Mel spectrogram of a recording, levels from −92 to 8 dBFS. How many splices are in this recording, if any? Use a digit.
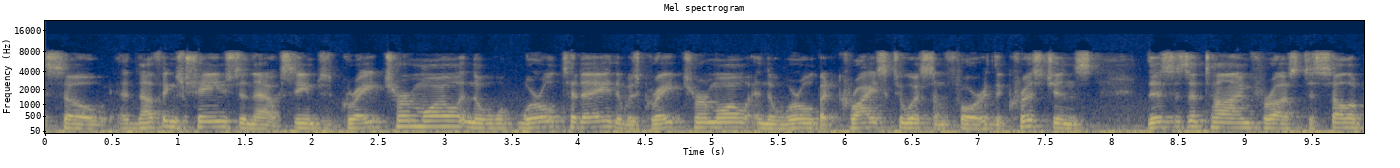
5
